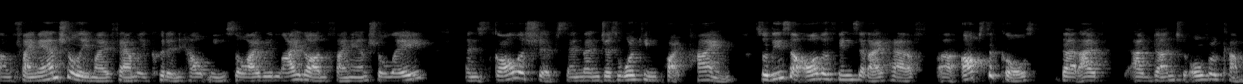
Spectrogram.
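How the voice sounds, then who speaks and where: A woman with a non-native accent speaks at a medium pitch and a moderate pace. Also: ordinary pitch variation. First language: not English. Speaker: college counselor. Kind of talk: workshop presentation. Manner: halting.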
